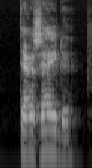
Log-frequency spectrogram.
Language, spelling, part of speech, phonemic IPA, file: Dutch, terzijde, adverb, /tɛrˈzɛi̯də/, Nl-terzijde.ogg
- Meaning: aside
